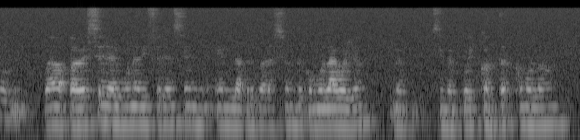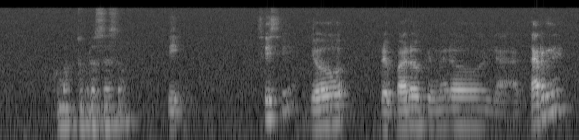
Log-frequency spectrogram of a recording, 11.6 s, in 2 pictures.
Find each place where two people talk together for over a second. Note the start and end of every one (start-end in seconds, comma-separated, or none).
none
